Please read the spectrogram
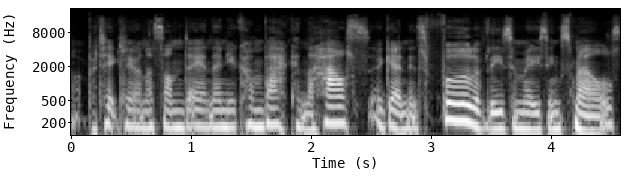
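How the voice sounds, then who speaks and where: Talking at a very fast pace, a woman with a British accent uses a fairly low pitch and ordinary pitch variation. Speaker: psychotherapist. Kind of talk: casual chat.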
